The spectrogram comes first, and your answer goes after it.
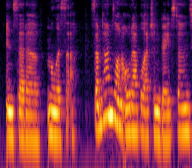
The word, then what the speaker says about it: Melissa: Melissy instead of Melissa. Sometimes on Old Appalachian gravestones, you'll find names spelled how they pronounce them.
